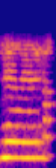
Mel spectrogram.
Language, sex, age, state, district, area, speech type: Gujarati, female, 30-45, Gujarat, Rajkot, urban, conversation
